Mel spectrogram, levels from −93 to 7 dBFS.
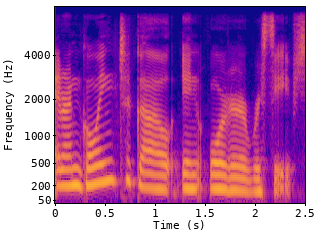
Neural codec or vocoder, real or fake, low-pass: codec, 16 kHz, 1 kbps, FunCodec, trained on Chinese and English, 50 frames a second; fake; 7.2 kHz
